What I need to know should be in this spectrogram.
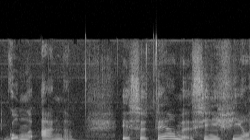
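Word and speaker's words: gong'an: Alors, le COAN, on a gardé ce mot, mais c'est la prononciation japonaise d'un terme chinois qui est Gongan.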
